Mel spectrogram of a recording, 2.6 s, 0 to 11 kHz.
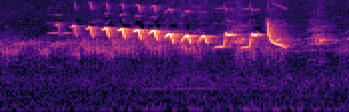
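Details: Willow warbler, 17 May 2021, delivering a short descending song phrase of clear, rapid notes that fall evenly in pitch, ending with a quick rising-then-falling flourish.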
